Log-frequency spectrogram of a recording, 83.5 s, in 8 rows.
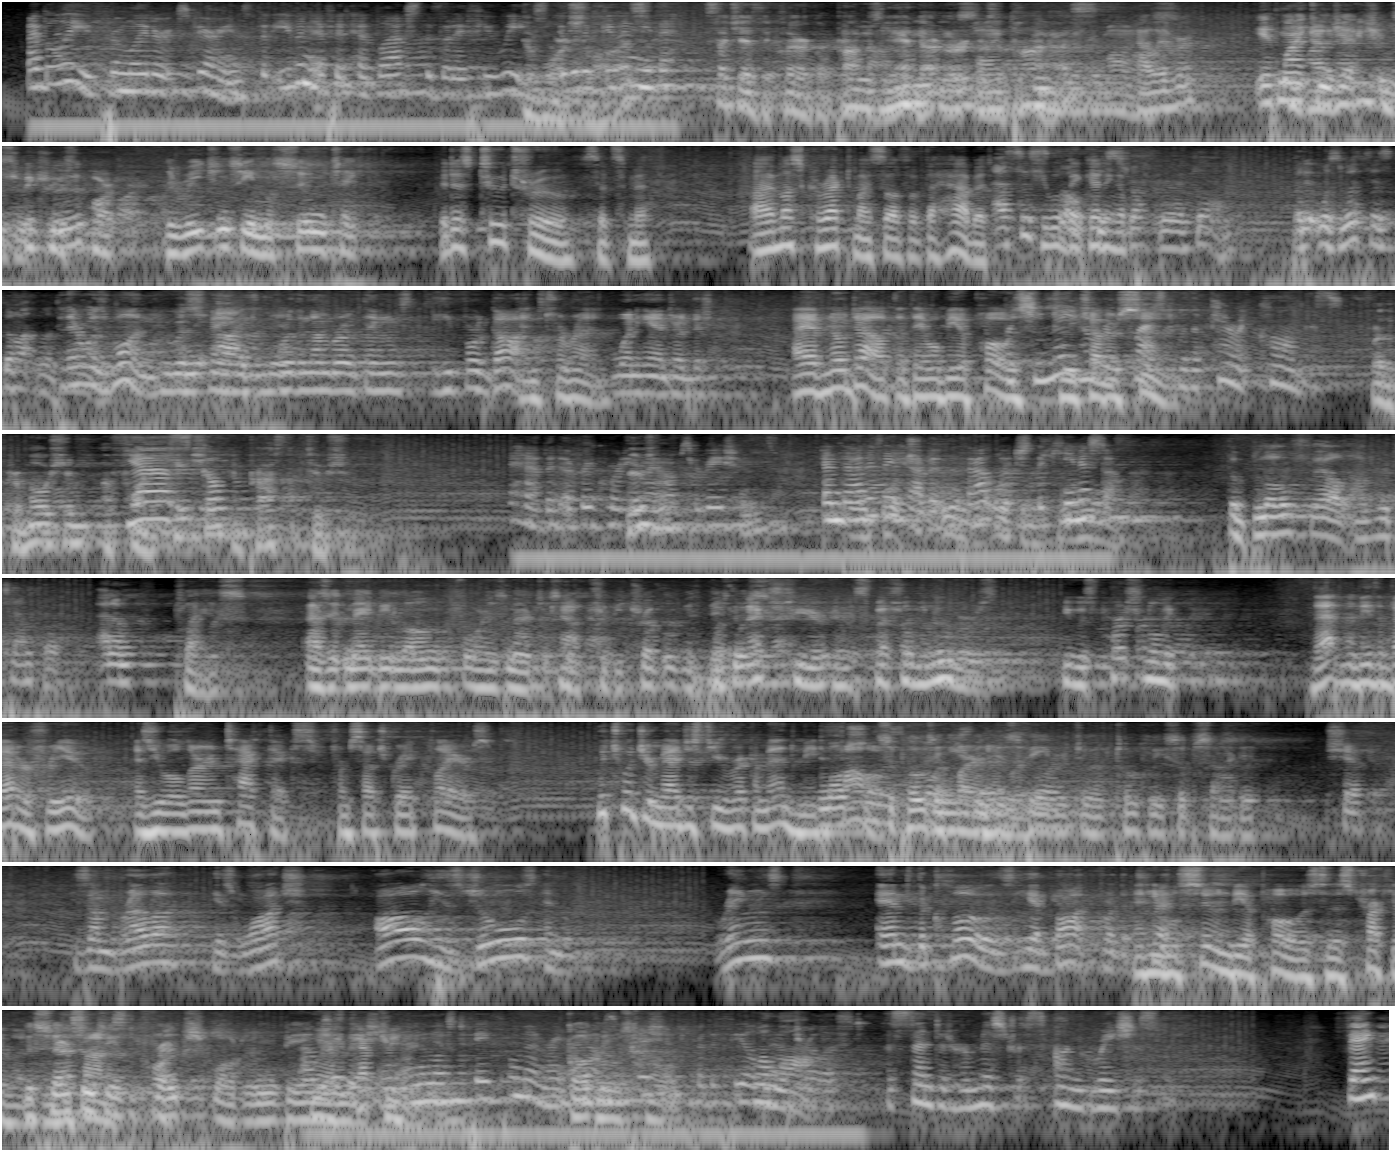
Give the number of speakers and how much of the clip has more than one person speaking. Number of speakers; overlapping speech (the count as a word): nine, about 33%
